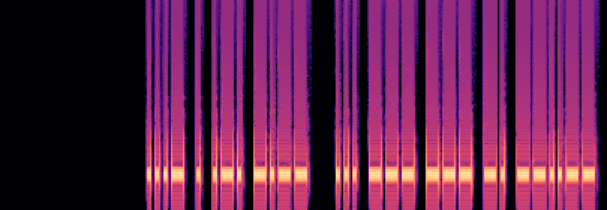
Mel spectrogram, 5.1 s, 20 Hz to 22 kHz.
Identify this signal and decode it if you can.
Morse code, heard as a keyed tone, about 34 wpm, 700 Hz. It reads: VERY SOON,
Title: Sentences from Top 1400 Words 35wpm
